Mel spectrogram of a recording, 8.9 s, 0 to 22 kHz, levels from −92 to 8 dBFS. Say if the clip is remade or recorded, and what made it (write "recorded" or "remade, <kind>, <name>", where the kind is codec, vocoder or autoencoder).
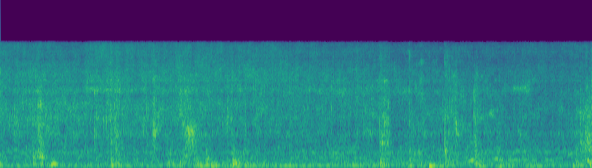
remade, codec, HILCodec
